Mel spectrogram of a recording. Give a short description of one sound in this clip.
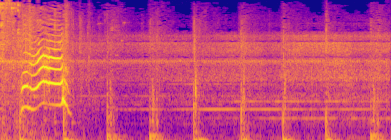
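Heavy footsteps thud on a wooden floor.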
